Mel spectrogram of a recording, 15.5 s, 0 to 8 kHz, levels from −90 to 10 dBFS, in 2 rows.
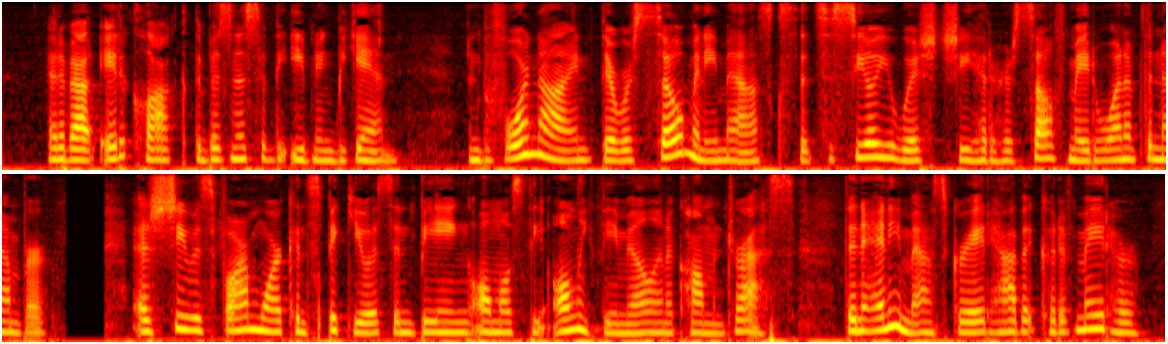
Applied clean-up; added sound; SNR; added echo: none; none; none; none.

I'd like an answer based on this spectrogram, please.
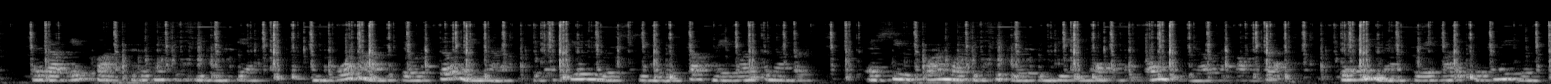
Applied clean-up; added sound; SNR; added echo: classical method WPE with log-MMSE.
